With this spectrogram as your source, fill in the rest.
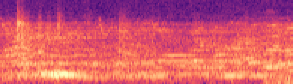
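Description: Pigeon squabs in a home loft coo softly a few times, close and faint, in a quiet room.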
